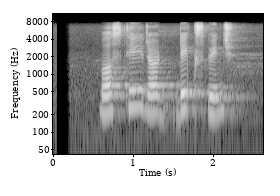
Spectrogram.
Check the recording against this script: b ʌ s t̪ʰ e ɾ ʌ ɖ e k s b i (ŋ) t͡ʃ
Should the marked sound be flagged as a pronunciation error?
yes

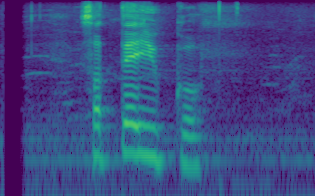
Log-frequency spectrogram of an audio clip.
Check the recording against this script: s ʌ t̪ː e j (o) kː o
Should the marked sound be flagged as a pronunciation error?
yes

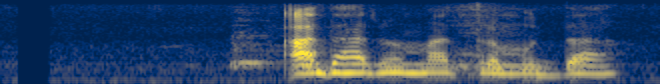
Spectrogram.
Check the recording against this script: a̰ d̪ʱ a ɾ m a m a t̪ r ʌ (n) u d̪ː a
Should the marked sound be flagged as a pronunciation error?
yes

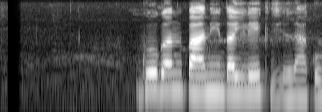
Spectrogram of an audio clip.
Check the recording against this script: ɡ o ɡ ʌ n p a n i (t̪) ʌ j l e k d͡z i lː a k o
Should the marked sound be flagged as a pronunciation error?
yes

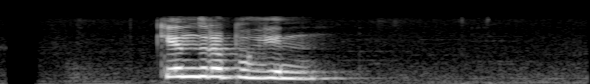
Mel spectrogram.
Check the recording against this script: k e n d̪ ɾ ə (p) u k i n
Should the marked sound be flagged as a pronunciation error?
no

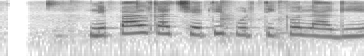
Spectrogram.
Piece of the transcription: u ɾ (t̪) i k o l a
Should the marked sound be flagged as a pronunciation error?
no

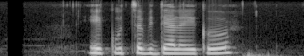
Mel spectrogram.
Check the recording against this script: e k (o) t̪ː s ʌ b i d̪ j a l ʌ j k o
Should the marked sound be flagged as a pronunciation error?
yes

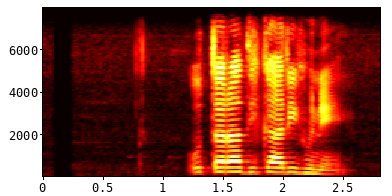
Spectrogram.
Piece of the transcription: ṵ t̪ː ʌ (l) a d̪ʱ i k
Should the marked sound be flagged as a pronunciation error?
yes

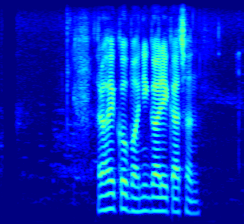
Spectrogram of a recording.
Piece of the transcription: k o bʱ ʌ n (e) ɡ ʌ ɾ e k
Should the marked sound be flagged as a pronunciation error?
yes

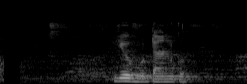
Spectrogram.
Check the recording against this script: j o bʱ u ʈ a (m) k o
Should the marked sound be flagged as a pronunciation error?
yes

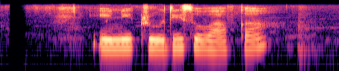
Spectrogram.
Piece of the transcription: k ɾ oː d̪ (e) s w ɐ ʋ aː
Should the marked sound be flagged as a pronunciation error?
yes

